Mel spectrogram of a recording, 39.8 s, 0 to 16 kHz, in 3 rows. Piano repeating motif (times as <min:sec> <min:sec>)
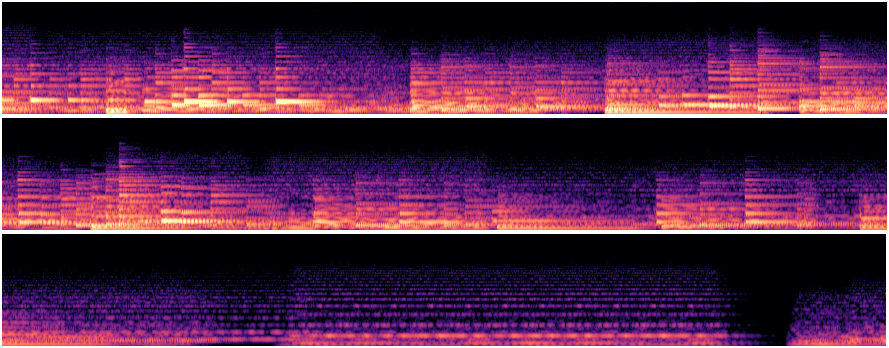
0:00.0 0:29.4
